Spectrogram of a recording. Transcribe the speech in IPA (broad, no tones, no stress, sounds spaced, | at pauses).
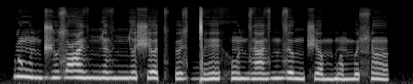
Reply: ɽ ũ n d͡ʒ u z ʕ ɛ̃ z ɲ ə̃ z ɲ ə ʃ ɜ t͡sʼ ʏ z ɡ͡ǀ ẽ h ũ n z ã z n z ə ŋ ʃ ɜ m b ə̃ m ʏ ɬ ə̃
